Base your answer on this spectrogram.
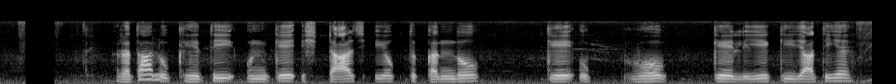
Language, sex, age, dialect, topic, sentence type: Hindi, male, 18-24, Kanauji Braj Bhasha, agriculture, statement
